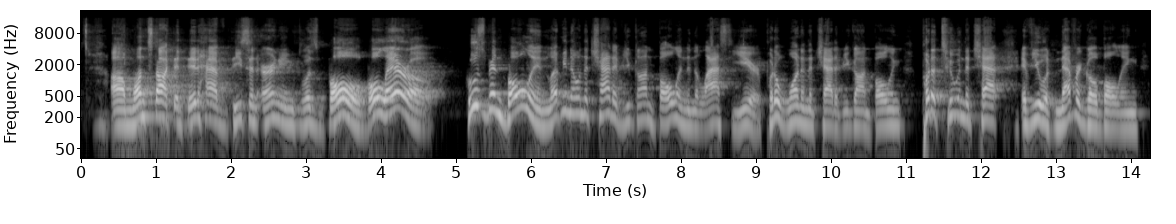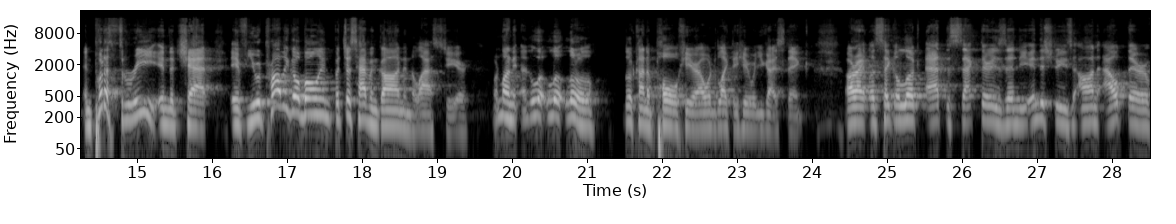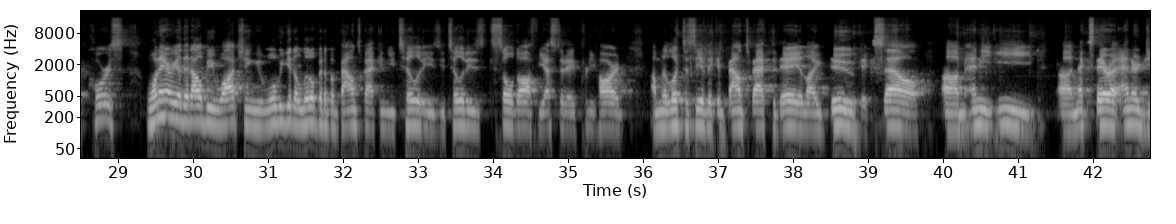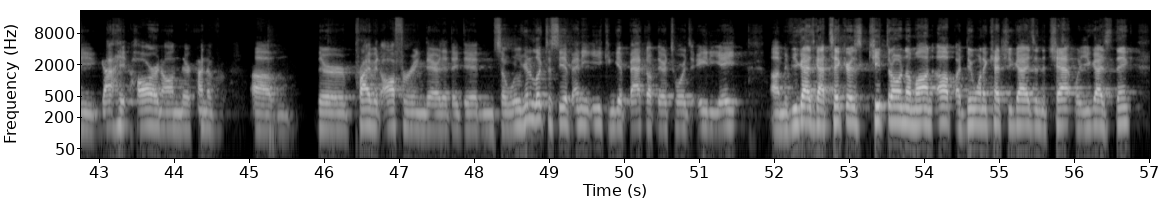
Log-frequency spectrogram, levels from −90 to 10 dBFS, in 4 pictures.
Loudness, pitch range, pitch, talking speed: -23 LUFS, 130-160 Hz, 140 Hz, 220 wpm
